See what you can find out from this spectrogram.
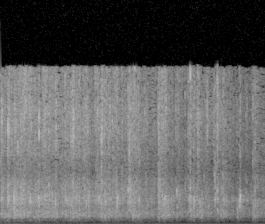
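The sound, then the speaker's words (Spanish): Sustained applause given to the Lord as "the King", a dense, steady wash of many hands clapping with no single claps standing out. It stays fairly even in loudness throughout, with no voices heard. “Dale más fuerte ese aplauso al Rey, por favor.”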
